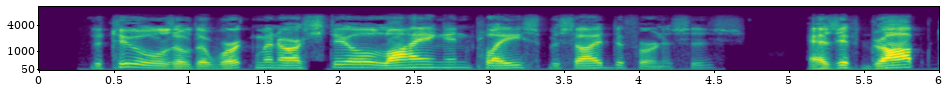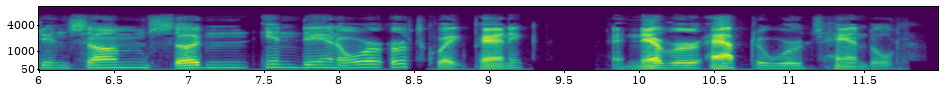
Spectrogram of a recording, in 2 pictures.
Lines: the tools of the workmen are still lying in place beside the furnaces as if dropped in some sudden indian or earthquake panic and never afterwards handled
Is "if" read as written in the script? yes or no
yes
